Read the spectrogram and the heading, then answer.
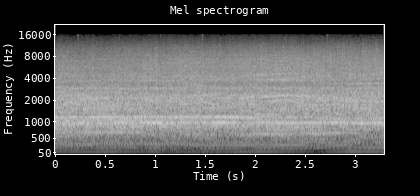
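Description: An audience applauds in a dense, steady wash of clapping that holds at an even, loud level for a few seconds, with no voices speaking over it.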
